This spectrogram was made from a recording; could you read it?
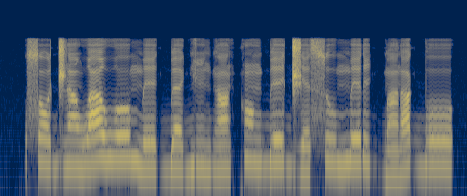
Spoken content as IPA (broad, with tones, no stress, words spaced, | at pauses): sɔ˨d͡ʒã˨ wa˨˦ wo˧ me˨ɡ͡bɛ˨ɡĩ˨ ɡã˨ kɔ̃˧ ɡ͡be˧d͡ʒe˨su˧ me˦ɾi˧ɡ͡bã˨ ɾa˨˦ɡ͡bo˧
